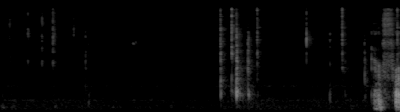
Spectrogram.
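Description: Faint, scattered clicks and taps of a computer mouse and keyboard, a handful of separate ticks with a small cluster a little past halfway.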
